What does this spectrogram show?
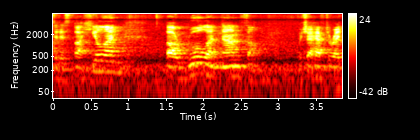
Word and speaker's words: Ahilan Arulanantham: Number 5, his name is very hard to pronounce. It is Ahilan Arulanantham, which I have to write down the pronunciation for.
